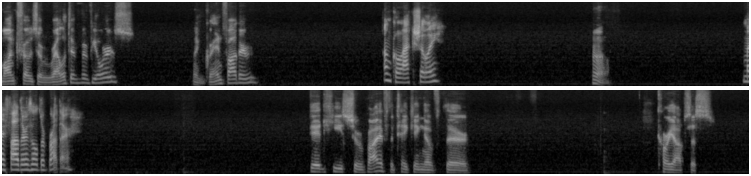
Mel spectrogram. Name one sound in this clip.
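A man talks over an online call in short bursts, with pauses between.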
